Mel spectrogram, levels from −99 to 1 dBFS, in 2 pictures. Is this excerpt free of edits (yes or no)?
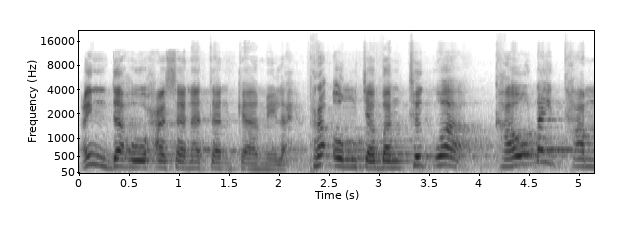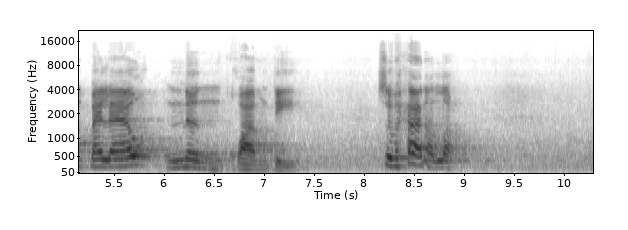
no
